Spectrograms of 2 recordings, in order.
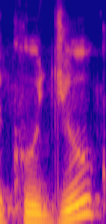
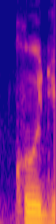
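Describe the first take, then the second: First: "could you" blended into "kood-joo"; "could you" with a j in the middle; linked sounds. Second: Said in the usual way. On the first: Shown as a demonstration.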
